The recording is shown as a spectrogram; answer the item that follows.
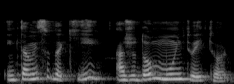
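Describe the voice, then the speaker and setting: A woman's voice: a little high, fast talker, warm tone. A woman, a mother, explaining something to her viewers at home in a casual, chatty way, often tagging her sentences with little questions. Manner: chatty, frequent tag questions. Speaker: mother and vlogger. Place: at home indoors.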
